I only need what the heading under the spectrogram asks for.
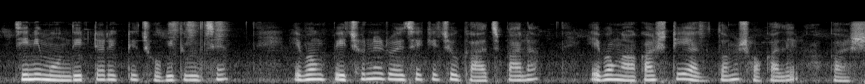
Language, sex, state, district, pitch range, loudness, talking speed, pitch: Bengali, female, West Bengal, Dakshin Dinajpur, 195-230 Hz, -16 LUFS, 105 wpm, 215 Hz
